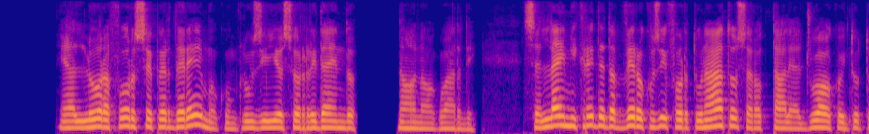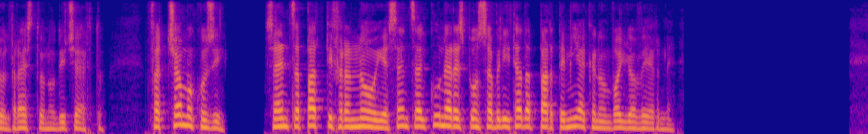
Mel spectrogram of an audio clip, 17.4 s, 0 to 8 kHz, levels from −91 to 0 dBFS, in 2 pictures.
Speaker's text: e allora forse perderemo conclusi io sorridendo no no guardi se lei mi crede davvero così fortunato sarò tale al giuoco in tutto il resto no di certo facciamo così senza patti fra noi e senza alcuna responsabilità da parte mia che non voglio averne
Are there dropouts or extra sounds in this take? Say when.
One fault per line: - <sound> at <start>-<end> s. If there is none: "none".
none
